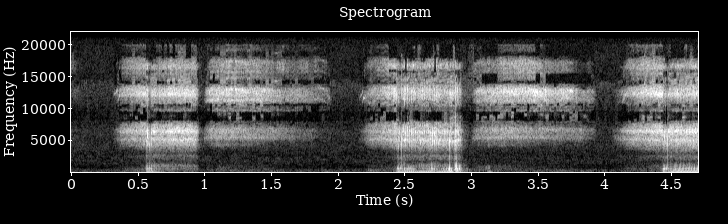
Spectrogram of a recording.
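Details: Snoring from an English Bulldog puppy fast asleep, loud throaty rattles about every two seconds, separated by breathy hissing inhales.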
